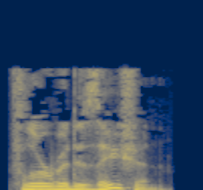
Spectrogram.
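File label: "fluoridization", British English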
